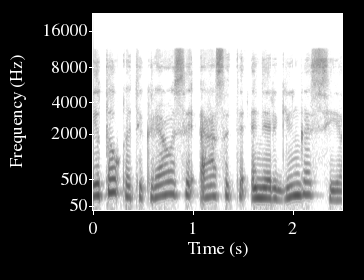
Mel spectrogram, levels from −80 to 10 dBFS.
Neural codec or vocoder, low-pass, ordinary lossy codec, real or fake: none; 10.8 kHz; Opus, 16 kbps; real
